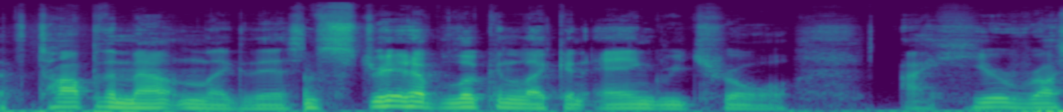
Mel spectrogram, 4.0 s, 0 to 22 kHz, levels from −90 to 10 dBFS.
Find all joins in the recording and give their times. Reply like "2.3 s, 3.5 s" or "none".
1.2 s, 3.1 s

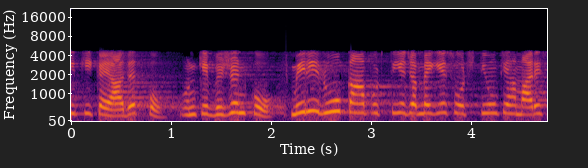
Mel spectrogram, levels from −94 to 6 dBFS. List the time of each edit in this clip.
2.1 s

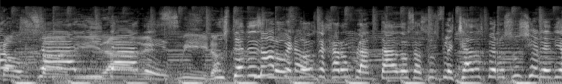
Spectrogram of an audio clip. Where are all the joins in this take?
2.4 s

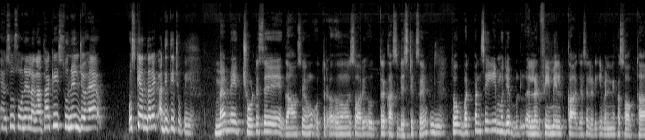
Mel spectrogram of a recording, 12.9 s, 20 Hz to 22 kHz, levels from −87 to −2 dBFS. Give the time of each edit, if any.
none

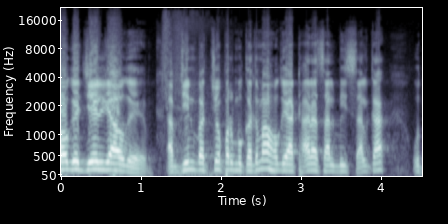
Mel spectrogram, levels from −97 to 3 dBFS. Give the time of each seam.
1.2 s

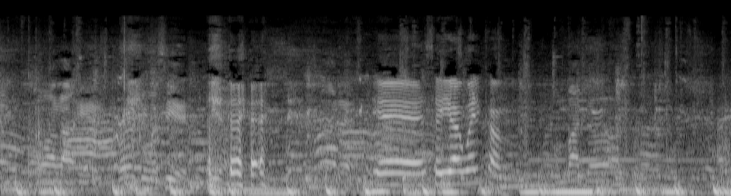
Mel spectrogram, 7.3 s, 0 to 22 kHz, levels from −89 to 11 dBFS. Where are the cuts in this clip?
none

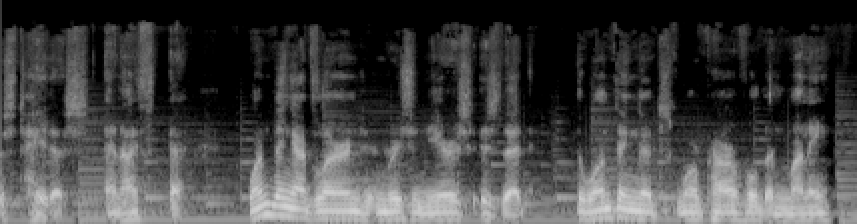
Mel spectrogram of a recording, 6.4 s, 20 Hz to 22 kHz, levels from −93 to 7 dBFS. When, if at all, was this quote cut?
none

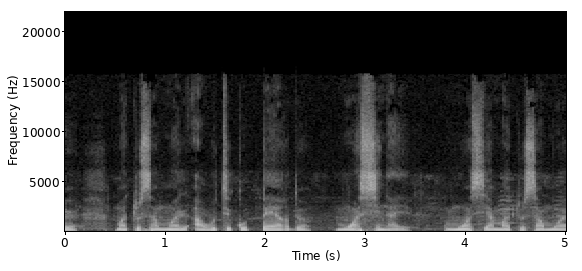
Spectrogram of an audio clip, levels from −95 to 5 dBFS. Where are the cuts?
3.8 s

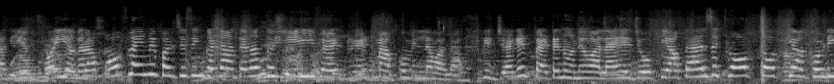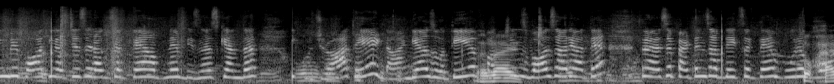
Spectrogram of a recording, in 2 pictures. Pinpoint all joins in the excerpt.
4.8 s, 11.3 s

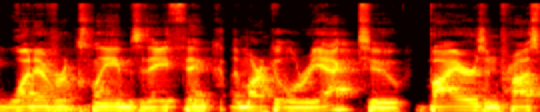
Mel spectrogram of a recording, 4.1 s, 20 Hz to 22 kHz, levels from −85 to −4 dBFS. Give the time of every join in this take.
1.7 s, 3.1 s

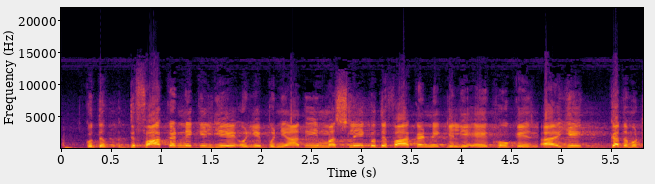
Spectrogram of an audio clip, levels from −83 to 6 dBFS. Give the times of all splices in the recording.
4.7 s

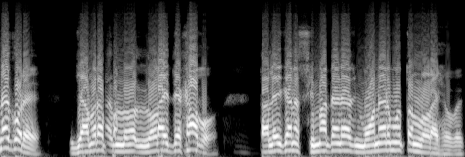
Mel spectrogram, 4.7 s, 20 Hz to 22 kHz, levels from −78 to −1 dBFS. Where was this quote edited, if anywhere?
1.1 s

